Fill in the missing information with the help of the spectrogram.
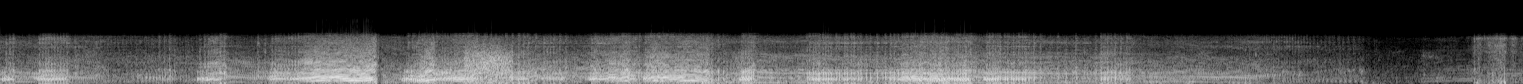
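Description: Suzuki RM125's single-cylinder two-stroke engine heard from the rider's helmet, revving up and down over and over with the throttle. The engine sound falls away near the end as the bike slows.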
